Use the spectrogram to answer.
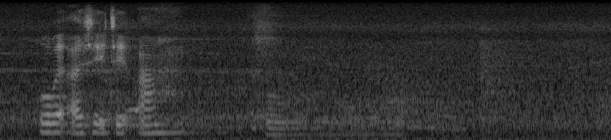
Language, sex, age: Northern Sotho, female, 29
